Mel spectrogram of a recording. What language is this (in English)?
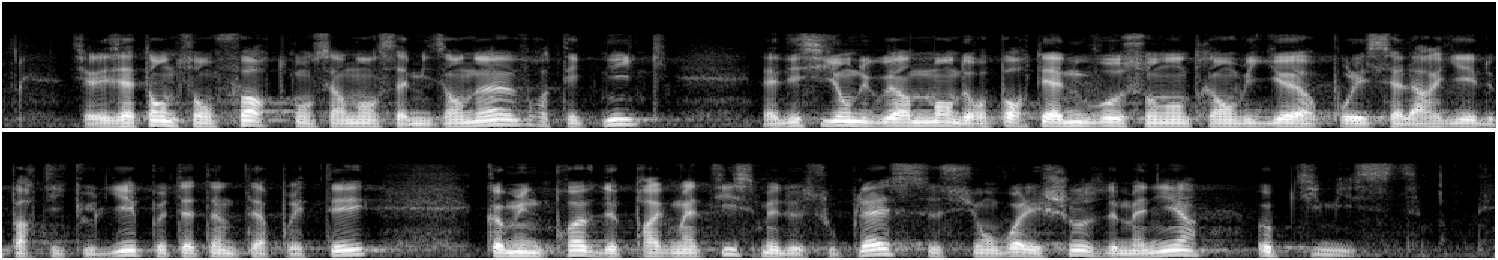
French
